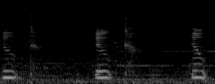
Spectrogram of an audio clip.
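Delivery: ordinary talk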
